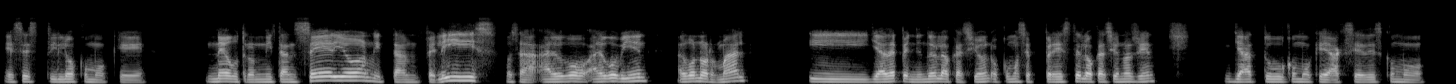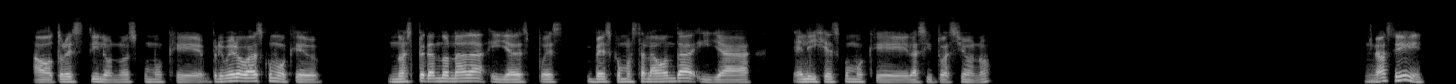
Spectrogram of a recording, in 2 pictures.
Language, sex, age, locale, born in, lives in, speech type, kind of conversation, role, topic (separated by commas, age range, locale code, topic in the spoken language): Spanish, male, 20-24, es-MX, Mexico, Mexico, conversation, podcast, host, ¿Qué prenda nunca falta en tu armario y por qué?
